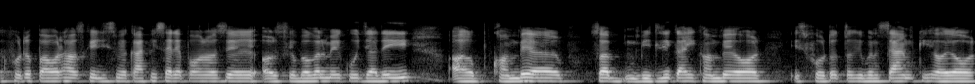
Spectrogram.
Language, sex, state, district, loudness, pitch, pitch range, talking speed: Hindi, male, Bihar, West Champaran, -17 LUFS, 145 Hz, 145-150 Hz, 180 wpm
